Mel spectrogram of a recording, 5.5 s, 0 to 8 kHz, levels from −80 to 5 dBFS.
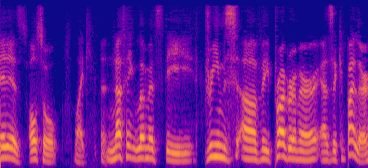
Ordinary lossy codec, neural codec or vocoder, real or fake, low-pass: MP3, 32 kbps; codec, 16 kHz, about 1 kbps, DyCAST, with the encoder's durations; fake; 7.2 kHz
